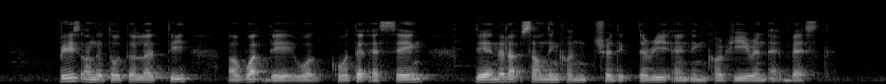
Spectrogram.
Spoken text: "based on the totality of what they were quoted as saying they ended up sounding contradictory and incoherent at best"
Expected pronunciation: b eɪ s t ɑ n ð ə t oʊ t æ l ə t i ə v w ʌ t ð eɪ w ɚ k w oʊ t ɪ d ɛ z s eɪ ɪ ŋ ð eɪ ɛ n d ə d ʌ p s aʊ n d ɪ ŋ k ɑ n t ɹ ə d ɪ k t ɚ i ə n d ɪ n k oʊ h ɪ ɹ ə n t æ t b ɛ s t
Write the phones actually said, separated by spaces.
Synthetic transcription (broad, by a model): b eɪ s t ɑ n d ə t oʊ t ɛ l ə t i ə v w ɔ t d eɪ w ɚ k w oʊ t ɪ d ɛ s eɪ ɪ ŋ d eɪ ɛ n d ə d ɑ p s aʊ n d ɪ ŋ k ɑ n t ɹ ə d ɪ k t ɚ i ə n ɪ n k oʊ h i ɹ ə n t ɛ t b ɛ s t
